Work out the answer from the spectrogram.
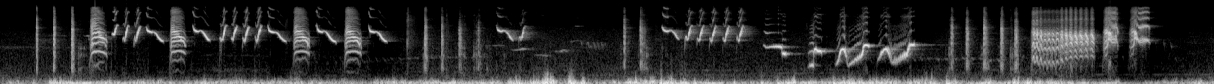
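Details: White-rumped shama, a trained bird singing many forest-style phrases: sharp clicks, rapid rising whistled trills, bouncing slurred notes, and a final burst of buzzy rattling, delivered in quick varied bursts.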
